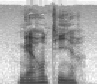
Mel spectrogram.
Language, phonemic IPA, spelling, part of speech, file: French, /ɡa.ʁɑ̃.tiʁ/, garantir, verb, Fr-garantir.ogg
- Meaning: 1. to guarantee (to assure that something will get done right) 2. to protect, preserve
